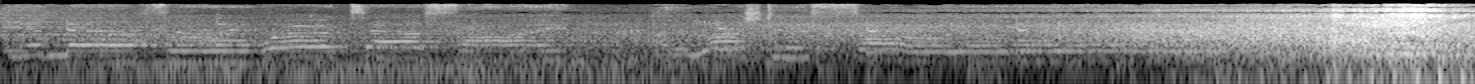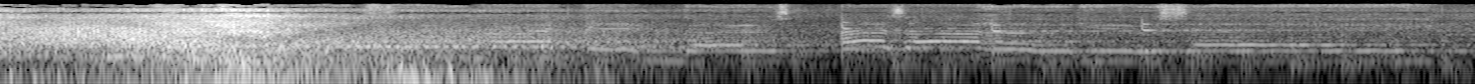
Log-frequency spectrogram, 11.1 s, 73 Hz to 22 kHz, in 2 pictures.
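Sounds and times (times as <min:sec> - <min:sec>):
motorcycles passing at full throttle: 0:00.0 - 0:08.6.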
